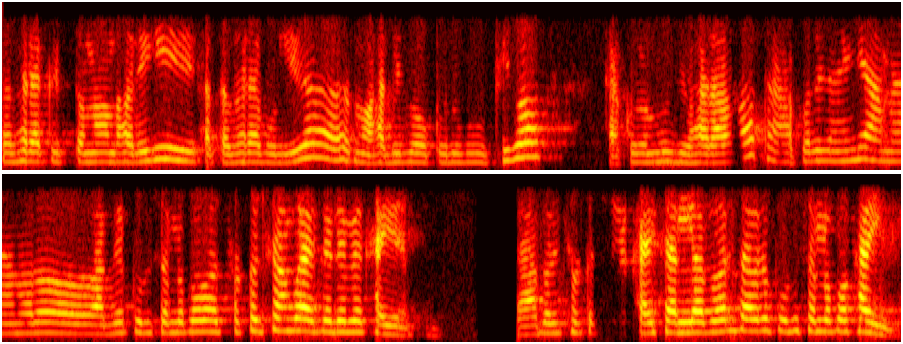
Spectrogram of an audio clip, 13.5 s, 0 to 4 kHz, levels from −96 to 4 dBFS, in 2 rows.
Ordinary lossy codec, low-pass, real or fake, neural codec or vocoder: none; 3.6 kHz; real; none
